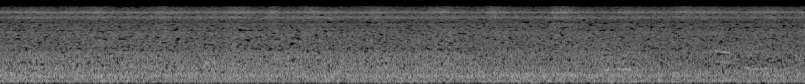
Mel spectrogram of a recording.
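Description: Steady rush of a waterfall pouring into a rock pool.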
